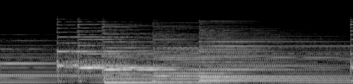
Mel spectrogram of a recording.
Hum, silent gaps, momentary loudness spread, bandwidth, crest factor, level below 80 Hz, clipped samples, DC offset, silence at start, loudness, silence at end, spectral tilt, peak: none; none; 12 LU; 9 kHz; 16 dB; -40 dBFS; under 0.1%; under 0.1%; 0 s; -22 LUFS; 0 s; -6 dB/octave; -6 dBFS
